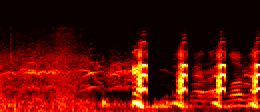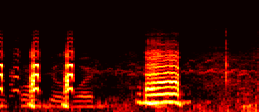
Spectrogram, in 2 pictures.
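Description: Geese honking close by: a run of six short, sharp honks about three a second, then one longer honk near the end.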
